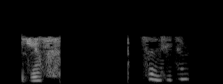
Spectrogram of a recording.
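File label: Dispatch, Scanner audio recording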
